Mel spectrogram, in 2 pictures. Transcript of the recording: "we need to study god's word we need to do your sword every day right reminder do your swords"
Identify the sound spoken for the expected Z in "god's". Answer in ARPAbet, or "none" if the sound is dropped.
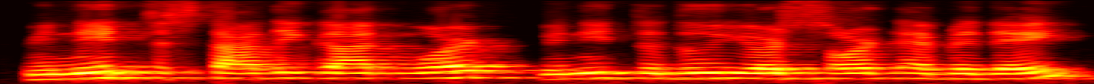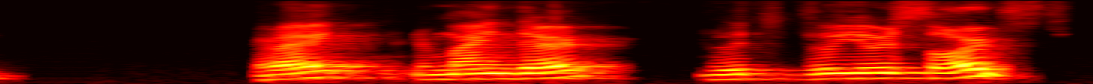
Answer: none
